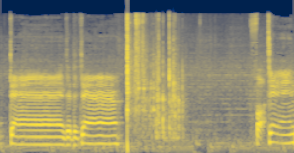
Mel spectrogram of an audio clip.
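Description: A man singing a wordless tune in held notes, broken off about two seconds in by a sharp knock and a brief clatter of plastic action figures and toy props being knocked over.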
